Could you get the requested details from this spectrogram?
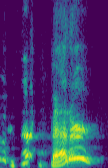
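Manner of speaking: high, loud laughing question. Real, not acted. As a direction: ask it through a laugh. Joking question while laughing.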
